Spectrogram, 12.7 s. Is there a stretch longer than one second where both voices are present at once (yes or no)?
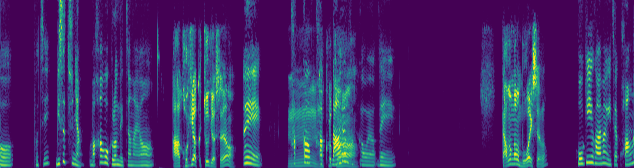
yes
